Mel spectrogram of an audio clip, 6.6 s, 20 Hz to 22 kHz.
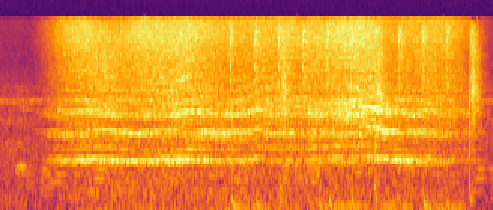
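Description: Air Hogs DR1 mini quadcopter's motors and propellers whining steadily in flight, the pitch wavering a little as the throttle and roll stick are worked. It starts about half a second in, over background music.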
